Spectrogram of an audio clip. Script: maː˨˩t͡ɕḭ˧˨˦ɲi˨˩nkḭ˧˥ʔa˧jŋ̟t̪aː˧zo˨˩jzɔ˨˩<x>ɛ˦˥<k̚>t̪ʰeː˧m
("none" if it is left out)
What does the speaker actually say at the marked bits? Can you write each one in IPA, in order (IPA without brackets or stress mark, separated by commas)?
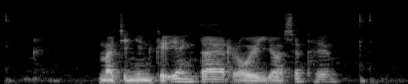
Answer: s, p̚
